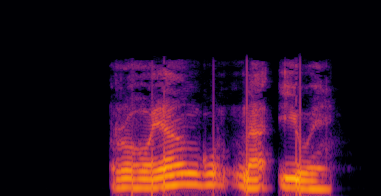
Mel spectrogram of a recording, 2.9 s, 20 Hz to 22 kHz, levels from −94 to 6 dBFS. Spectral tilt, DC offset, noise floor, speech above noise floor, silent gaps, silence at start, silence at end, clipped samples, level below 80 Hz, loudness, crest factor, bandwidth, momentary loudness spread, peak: -8 dB/octave; under 0.1%; under -90 dBFS; over 71 dB; none; 0.85 s; 0.35 s; under 0.1%; -50 dBFS; -20 LUFS; 18 dB; 7.4 kHz; 9 LU; -4 dBFS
